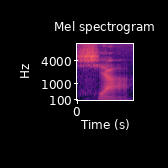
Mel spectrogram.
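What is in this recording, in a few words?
"xia", pinyin voice, fourth tone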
